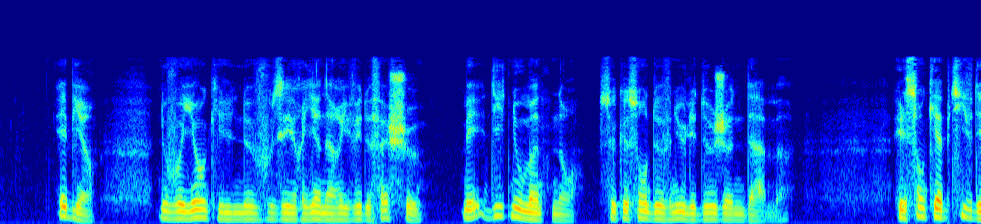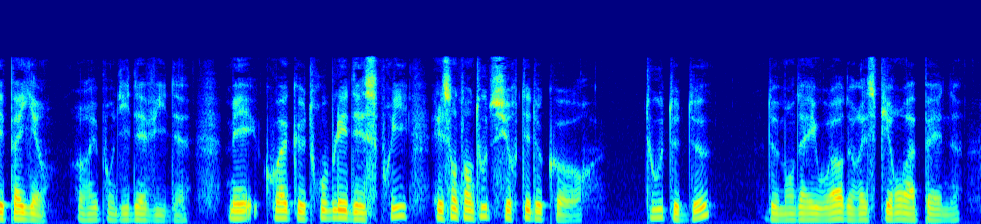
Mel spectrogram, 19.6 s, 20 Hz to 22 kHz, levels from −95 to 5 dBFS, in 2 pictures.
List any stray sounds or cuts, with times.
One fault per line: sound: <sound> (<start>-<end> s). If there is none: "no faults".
no faults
